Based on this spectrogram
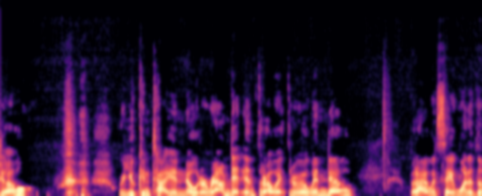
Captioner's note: laughter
